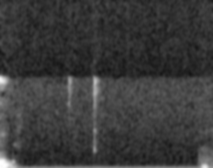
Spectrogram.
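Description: Near silence: room tone, with two faint clicks just under a second in.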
